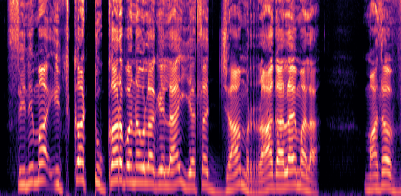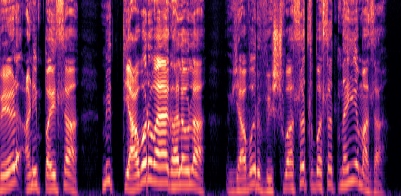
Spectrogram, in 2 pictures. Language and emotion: Marathi, angry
